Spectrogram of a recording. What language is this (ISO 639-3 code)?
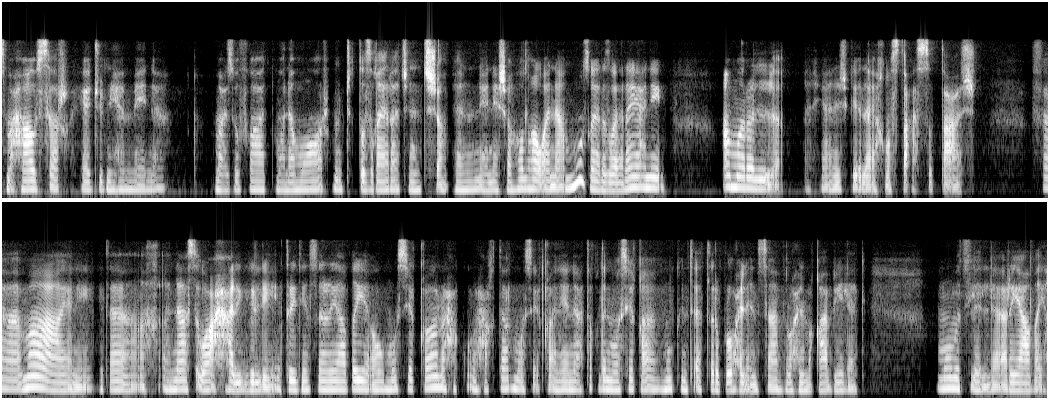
acm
